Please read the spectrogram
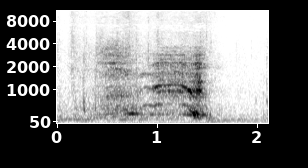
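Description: A mini LaMancha goat bleating once, a call of about a second that wavers in pitch and is loudest near its end.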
